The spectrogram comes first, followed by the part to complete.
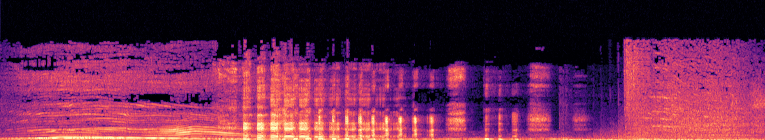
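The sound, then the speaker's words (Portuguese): A single voice mimics a crowd of children, starting with a high, wavering wail and breaking into quick giggly, chattering bursts before a rush of hissing noise takes over. “O Sibilo faz o som da, da criançada lá.”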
